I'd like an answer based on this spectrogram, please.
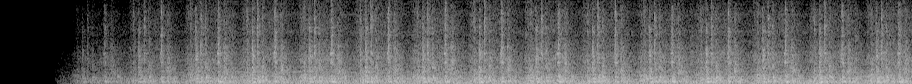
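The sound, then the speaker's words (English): An automated knitting machine producing a sweater in a knitwear factory runs as a steady, rapid mechanical clatter. The dense rhythmic chatter starts abruptly and continues at an even, loud level throughout. “That's the sound of what it takes to compete against China. It's an automated knitting machine that looks like it's printing out a sweater.”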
